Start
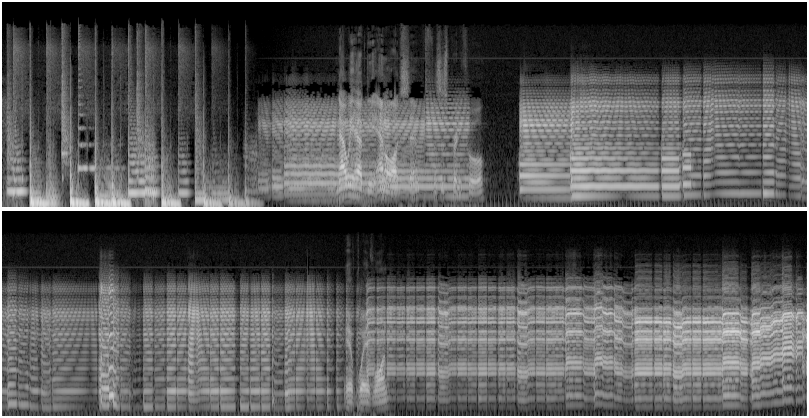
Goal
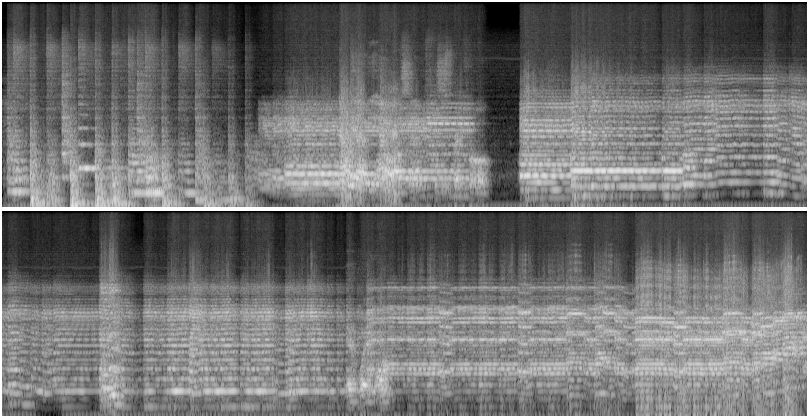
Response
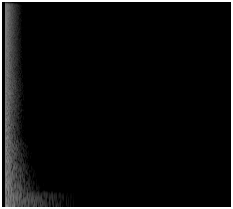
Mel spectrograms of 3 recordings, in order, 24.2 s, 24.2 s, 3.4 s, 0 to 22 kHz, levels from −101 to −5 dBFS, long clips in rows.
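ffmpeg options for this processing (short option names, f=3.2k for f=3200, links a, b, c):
-filter_complex "[0:a]lowpass=f=11k:w=0.5412,lowpass=f=11k:w=1.3066,equalizer=f=3.2k:t=o:w=1.9:g=-4.5,asettb=1/sr,asplit=3[a][b][c];[a]atrim=end=12.504[d];[b]atrim=start=12.5:end=12.96,asetpts=PTS-STARTPTS,afade=t=in:d=0.004:c=qsin,afade=t=out:st=0.456:d=0.004:c=qsin,highpass=f=220:w=0.5412,highpass=f=220:w=1.3066[e];[c]atrim=start=12.956[f];[d][e]acrossfade=d=0.004:c1=hsin:c2=qsin[g];[g][f]acrossfade=d=0.004:c1=qsin:c2=hsin,aecho=1:1:45|56:0.266|0.562,flanger=delay=5.9:depth=5.1:regen=30:speed=1.6:shape=triangular,asplit=2[h][i];[i]acrusher=bits=4:mode=log:mix=0:aa=0.000001,volume=-8.5dB[j];[h][j]amix=inputs=2:normalize=0[k];[1:a]atrim=start_sample=2205,afade=t=out:st=0.21:d=0.01,atrim=end_sample=9702,asetrate=70560,aresample=44100[l];[k][l]afir=irnorm=-1:irlink=0,acrossover=split=300[m][n];[n]aeval=exprs='0.158*sin(PI/2*3.16*val(0)/0.158)':c=same[o];[m][o]amix=inputs=2:normalize=0"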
